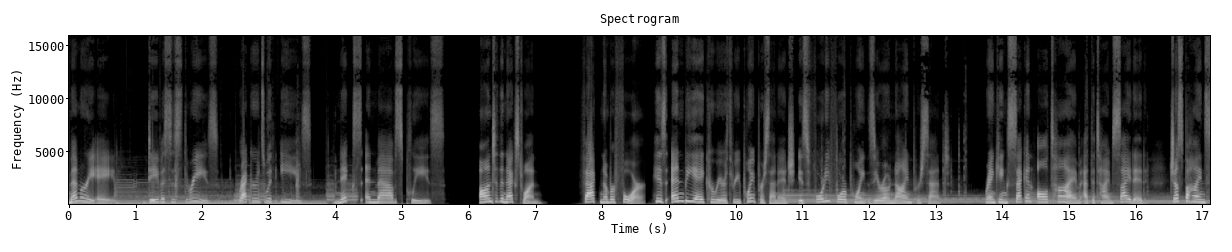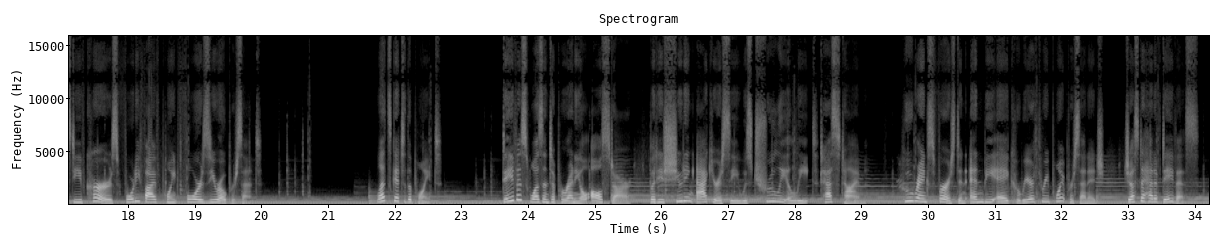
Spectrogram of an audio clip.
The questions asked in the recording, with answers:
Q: Who ranks first in NBA career three-point percentage, just ahead of Davis?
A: Correct answer? Steve Kerr.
